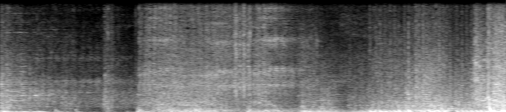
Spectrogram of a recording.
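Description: A figure whooshes as it dashes along.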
